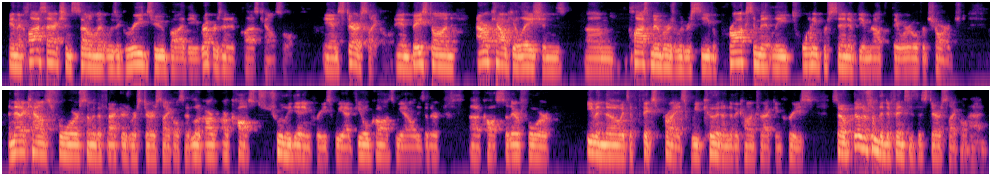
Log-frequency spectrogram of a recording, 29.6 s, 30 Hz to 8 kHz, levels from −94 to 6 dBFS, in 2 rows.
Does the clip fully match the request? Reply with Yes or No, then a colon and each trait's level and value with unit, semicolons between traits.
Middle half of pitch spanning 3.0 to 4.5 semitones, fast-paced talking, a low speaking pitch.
No: average, 3.4 semitones; average, 175 wpm; low, 110 Hz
